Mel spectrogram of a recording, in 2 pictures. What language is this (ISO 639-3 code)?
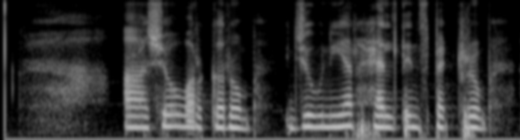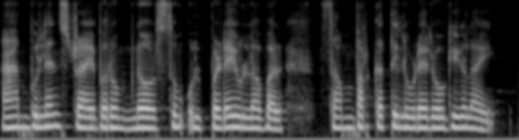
mal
